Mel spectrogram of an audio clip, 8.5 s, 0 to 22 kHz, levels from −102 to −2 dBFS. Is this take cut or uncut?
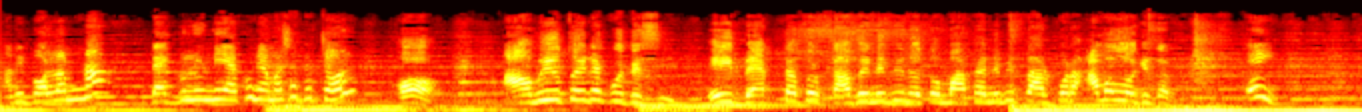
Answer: cut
